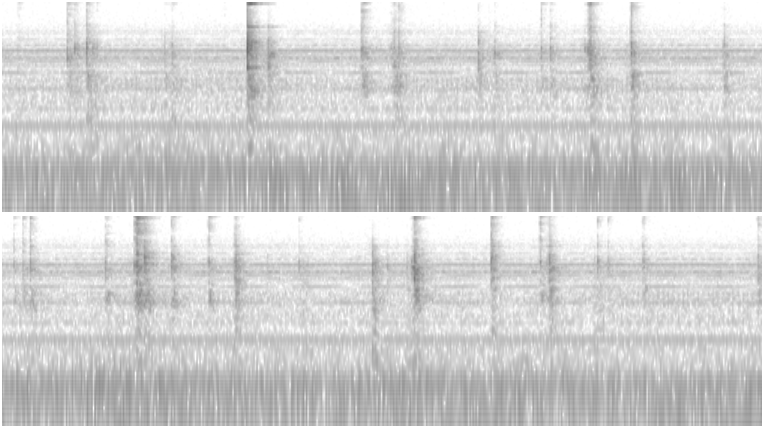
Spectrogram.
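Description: Faint, irregular metallic clicks and ticks of a small wrench working the cable anchor bolt on a Shimano Acera rear derailleur as the shift cable is clamped tight.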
